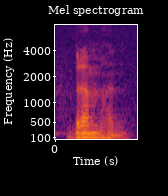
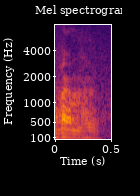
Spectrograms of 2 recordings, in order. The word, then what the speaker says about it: Brahman: what is the similarity between the world and Brahman what is the similar between the world jagat and Brahman correct pronunciation or no problem go ahead I correct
